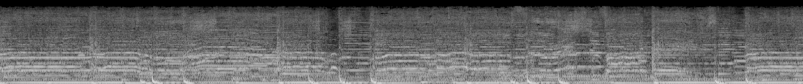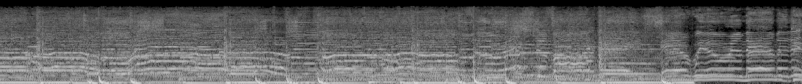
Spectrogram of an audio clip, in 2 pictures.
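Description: A loud, full-sounding pop song plays continuously with a steady beat and deep bass under layered melodic parts, shifting abruptly in the last second or so.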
